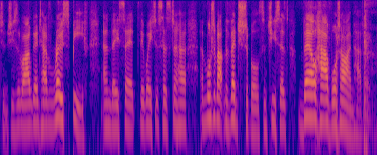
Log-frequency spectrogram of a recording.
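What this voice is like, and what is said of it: Rough, butch Margaret Thatcher impression. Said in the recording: “a very kind of male, very butch voice ... my voice isn't as good as Margaret, as good an impersonation as Stephen Allen”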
